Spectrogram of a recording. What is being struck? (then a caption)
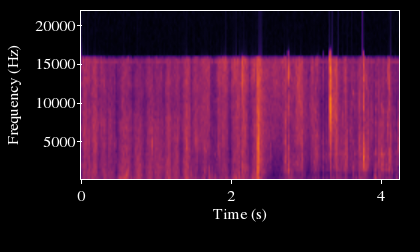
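Faux leather mini backpack. A white faux leather mini backpack with gold grommets and a chain is scratched and tapped with long nails. Soft, low scratching and crinkling runs throughout, broken by light taps, with one sharp, bright tap standing out near the middle.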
